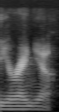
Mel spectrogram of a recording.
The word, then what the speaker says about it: Ureña: No, and Jacob in the comments is saying, you know, the Mets need to go after Ureña, or Jose Ureña. That's how you say it. He has the tilde.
